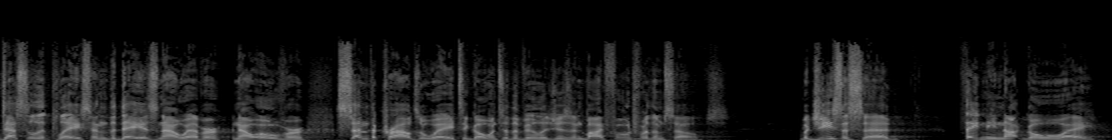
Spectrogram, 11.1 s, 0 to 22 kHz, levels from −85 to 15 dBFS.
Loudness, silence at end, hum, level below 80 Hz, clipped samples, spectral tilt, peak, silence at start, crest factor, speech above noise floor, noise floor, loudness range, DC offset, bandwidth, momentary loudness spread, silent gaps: -34 LUFS; 0.2 s; none; -90 dBFS; under 0.1%; -1 dB/octave; -14 dBFS; 0 s; 22 dB; 47 dB; -82 dBFS; 4 LU; under 0.1%; 16.5 kHz; 8 LU; none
